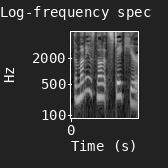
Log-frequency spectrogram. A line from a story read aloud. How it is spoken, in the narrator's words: Elisa said firmly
